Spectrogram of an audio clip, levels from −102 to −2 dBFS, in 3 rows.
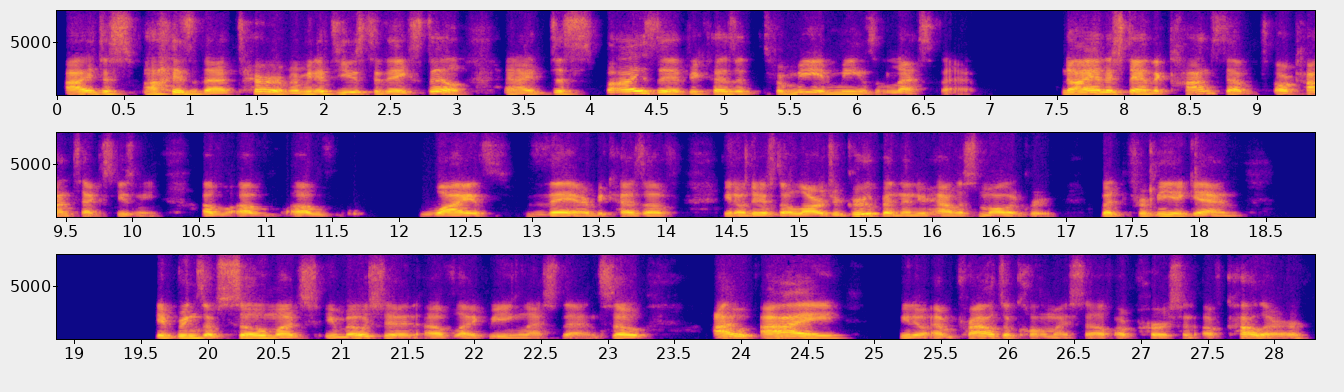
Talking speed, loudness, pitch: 170 wpm, -17 LUFS, 145 Hz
